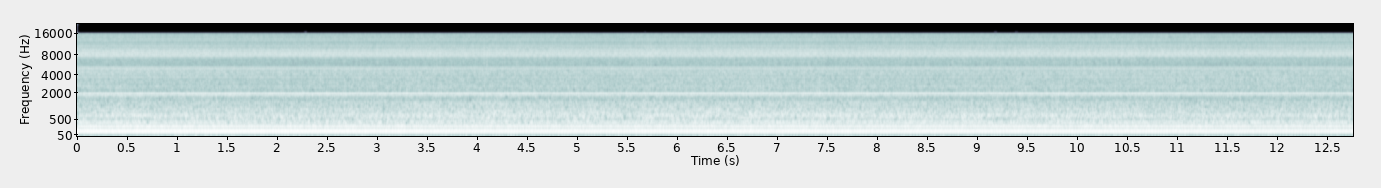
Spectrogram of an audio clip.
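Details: Qualcast electric motor after rebuild running with a steady, even hum of constant pitch, no knocks or grinding; normal running.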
